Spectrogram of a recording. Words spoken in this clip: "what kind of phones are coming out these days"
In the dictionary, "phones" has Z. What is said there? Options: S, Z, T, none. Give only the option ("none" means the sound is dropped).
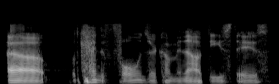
Z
